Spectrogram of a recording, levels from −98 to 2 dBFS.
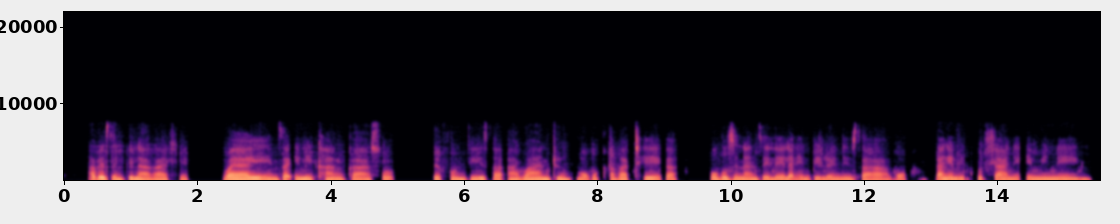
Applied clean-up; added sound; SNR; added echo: none; none; none; none.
